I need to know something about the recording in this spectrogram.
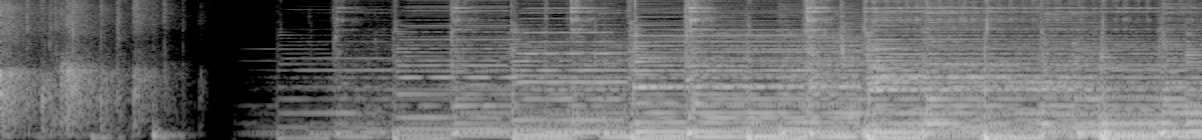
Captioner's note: claping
